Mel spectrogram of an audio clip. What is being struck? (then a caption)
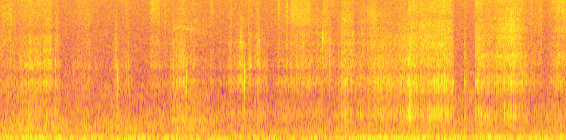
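Cloth-covered hardcover book with foil emblem. A fingernail traces long, slow strokes along the foil dragon emblem on the black cloth cover of a large hardcover book. The result is a soft, continuous dry rasping with faint brighter scratchy edges over a low background rumble.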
